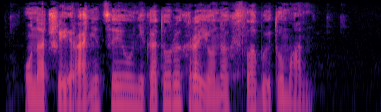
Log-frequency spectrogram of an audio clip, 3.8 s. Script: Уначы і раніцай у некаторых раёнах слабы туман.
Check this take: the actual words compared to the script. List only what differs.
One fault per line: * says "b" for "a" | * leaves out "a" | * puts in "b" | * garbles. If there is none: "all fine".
all fine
